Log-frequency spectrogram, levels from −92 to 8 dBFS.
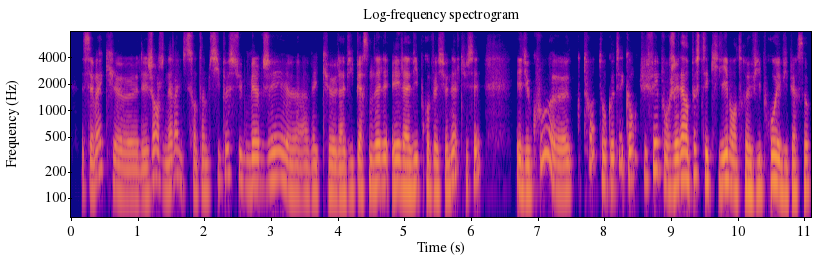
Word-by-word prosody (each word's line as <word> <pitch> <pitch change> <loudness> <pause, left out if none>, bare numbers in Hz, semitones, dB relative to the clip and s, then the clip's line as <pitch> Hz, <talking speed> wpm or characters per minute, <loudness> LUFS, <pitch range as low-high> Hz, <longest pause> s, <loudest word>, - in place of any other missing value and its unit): C'est 130 - -2
vrai 190 +9 -1
que 110 - -2
les 110 +1 -2
gens, 175 - 0
en - - +1
général, 140 +5 -3
ils - - -13
se 135 - -3
sentent 125 -2 -6
un 125 - -2
petit 125 +5 -5
peu 180 - -5
submergés, 145 -1 0
heu, 120 -6 -1
avec, 120 +1 -6
heu, 120 - +2
la 115 0 +1
vie 125 +2 -5
personnelle 135 +2 +2
et 140 - +5
la 130 -1 +5
vie 135 +3 +1
professionnelle, 125 -2 -1
tu - - -9
sais? - - -2 0.5
Et 135 - +3
du 120 -1 +1
coup, 280 - 0
heu, 125 +1 0
toi, - - -5
de - - -26
ton 150 - -1
côté, 140 0 -3
comment 170 -3 0
tu 170 +3 -8
fais 215 +6 +2
pour 145 -10 -3
gérer 140 +4 +5
un 165 - +6
peu 185 - -3
cet 185 -2 -1
équilibre 150 -1 +3
entre 130 +1 +1
vie 125 +2 +1
pro 150 +4 +3
et 140 - +7
vie 120 -2 -1
perso? 125 +3 -2
135 Hz, 265 wpm, -26 LUFS, 125-150 Hz, 0.5 s, et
